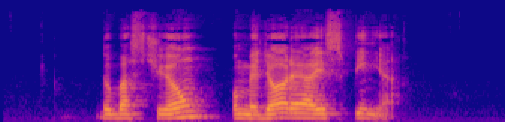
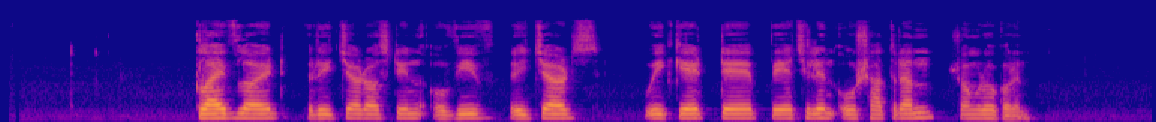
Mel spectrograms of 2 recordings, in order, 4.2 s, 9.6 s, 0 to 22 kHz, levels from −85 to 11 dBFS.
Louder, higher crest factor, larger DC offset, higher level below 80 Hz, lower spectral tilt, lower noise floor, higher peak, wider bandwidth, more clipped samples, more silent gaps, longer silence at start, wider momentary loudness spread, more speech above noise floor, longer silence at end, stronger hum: first, -17 LUFS vs -23 LUFS; about the same, 18 dB vs 22 dB; neither; first, -58 dBFS vs -74 dBFS; second, -4 dB/octave vs -6 dB/octave; first, -68 dBFS vs -64 dBFS; about the same, 0 dBFS vs 0 dBFS; first, 15.5 kHz vs 11.5 kHz; neither; neither; second, 0.85 s vs 1.65 s; about the same, 13 LU vs 12 LU; first, 51 dB vs 42 dB; second, 0.9 s vs 1.05 s; neither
